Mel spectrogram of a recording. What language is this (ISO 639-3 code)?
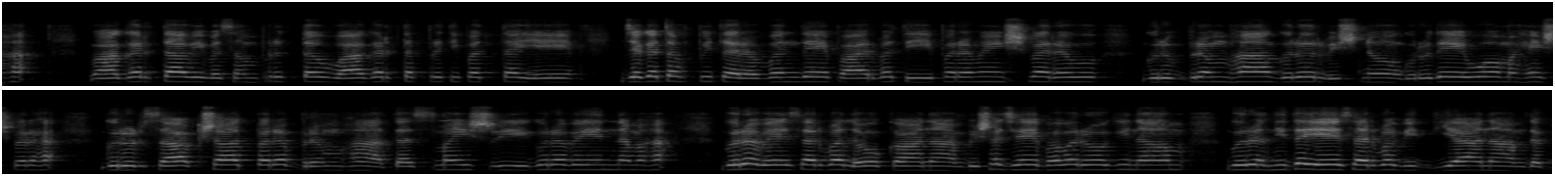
kan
